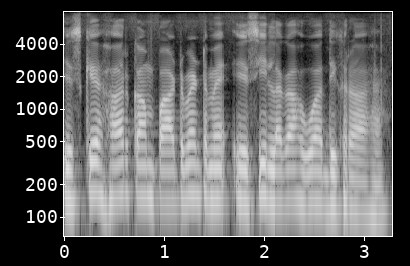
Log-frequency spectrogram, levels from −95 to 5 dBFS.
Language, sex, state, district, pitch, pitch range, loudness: Hindi, male, Jharkhand, Palamu, 140 Hz, 135-150 Hz, -15 LUFS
